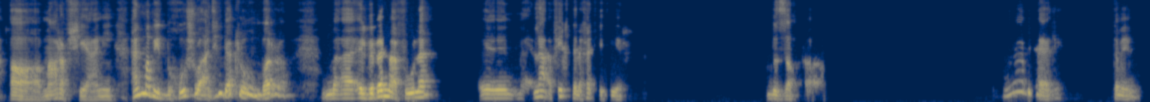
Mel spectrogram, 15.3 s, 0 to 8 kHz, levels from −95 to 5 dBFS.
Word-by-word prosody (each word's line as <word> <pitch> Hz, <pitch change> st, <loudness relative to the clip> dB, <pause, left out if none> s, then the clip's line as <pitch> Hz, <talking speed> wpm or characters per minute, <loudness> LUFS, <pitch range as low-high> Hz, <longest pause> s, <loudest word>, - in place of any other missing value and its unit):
آه، 80 Hz, -1 st, 0 dB
ما 105 Hz, -, -3 dB
أعرَفش 105 Hz, -, -3 dB
يعني 90 Hz, +1 st, -5 dB, 0.2 s
هل 195 Hz, -, +3 dB
ما 245 Hz, -, +7 dB
بيطبخُوش -, -, +1 dB
وقاعدين 265 Hz, -, +2 dB
بياكلوا 230 Hz, -3 st, +2 dB
من 200 Hz, -, 0 dB
برّا؟ 205 Hz, -5 st, 0 dB, 0.4 s
ما 125 Hz, 0 st, -1 dB
البيبان 135 Hz, +7 st, +7 dB
مقفولة 155 Hz, -2 st, +4 dB, 0.8 s
آآ 120 Hz, 0 st, 0 dB, 0.3 s
لأ 170 Hz, +2 st, -2 dB
في 180 Hz, -, 0 dB
اختلافات 180 Hz, -7 st, -5 dB
كتير. 105 Hz, -3 st, -8 dB, 1.8 s
بالضبط، 115 Hz, -2 st, -4 dB
آه. -, -, -14 dB, 2.4 s
ما 275 Hz, +12 st, -8 dB
بيتهيّأ 280 Hz, -, -4 dB
لي، -, -, -19 dB, 0.7 s
تمام. -, -, -6 dB
130 Hz, 100 wpm, -24 LUFS, -, 2.4 s, ما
